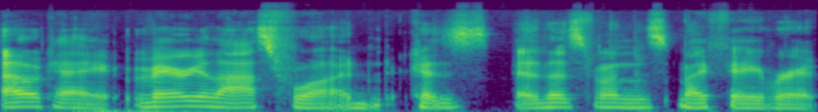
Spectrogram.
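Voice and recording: Using a put-on character voice, a man speaks at a fairly slow pace. His voice is hoarse and medium in pitch.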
